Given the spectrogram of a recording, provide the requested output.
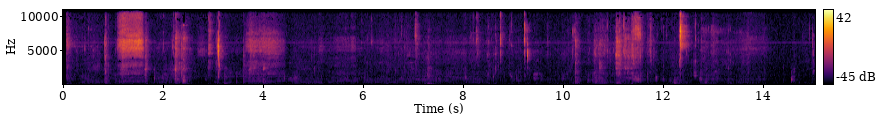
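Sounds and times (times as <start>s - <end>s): child chewing crunchy fruit: 5.6s - 15.0s
wet mouth clicks: 8.7s - 9.4s.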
